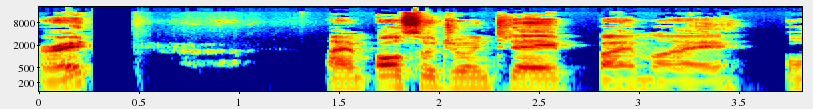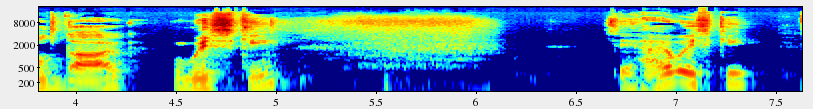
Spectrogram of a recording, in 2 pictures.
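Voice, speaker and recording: In a very clean recording with a silent background, a man with a French Canadian accent speaks at a medium pitch and a fairly slow pace. He leaves long, frequent pauses, and his pitch varies in an ordinary way. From French Canada. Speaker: vlogger. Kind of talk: casual walkthrough. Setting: inside a van.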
